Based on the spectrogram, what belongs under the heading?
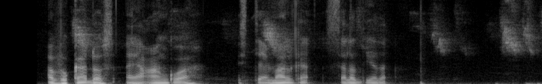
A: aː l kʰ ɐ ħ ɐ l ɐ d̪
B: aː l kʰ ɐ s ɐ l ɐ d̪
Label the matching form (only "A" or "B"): B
